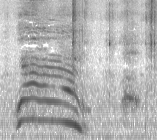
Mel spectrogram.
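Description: A man's single high, drawn-out exclamation, rising and then falling in pitch and lasting about a second, as he almost slides out on his crutches.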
